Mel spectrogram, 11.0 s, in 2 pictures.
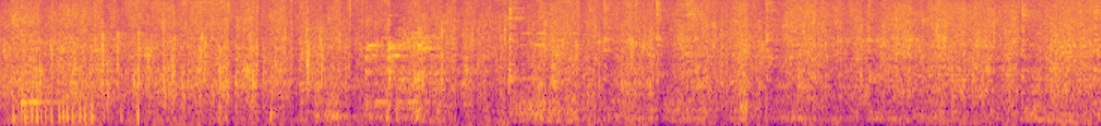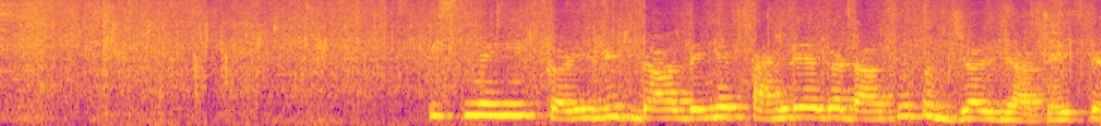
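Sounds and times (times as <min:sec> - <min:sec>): metal spatula stirring: 0:00.0 - 0:06.6
onions sizzling in hot oil: 0:00.0 - 0:11.0.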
